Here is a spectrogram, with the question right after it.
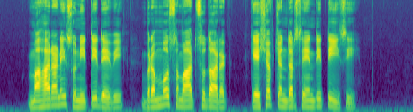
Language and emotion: Punjabi, neutral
